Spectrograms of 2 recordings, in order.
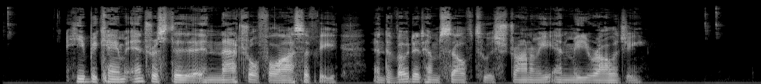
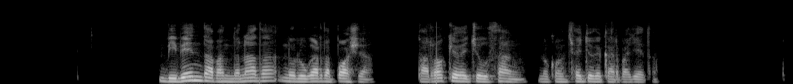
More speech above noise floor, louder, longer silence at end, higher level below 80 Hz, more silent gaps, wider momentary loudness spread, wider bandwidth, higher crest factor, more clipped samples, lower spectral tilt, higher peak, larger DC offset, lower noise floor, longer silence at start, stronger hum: second, 37 dB vs over 68 dB; first, -17 LUFS vs -22 LUFS; second, 0.4 s vs 1.35 s; first, -50 dBFS vs -66 dBFS; neither; about the same, 12 LU vs 12 LU; first, 16.5 kHz vs 7.6 kHz; about the same, 20 dB vs 20 dB; neither; second, -2.5 dB/octave vs -7.5 dB/octave; first, 0 dBFS vs -4 dBFS; neither; second, -55 dBFS vs under -90 dBFS; second, 0.05 s vs 1.6 s; neither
